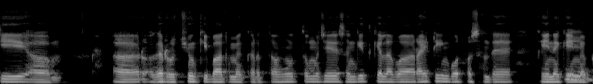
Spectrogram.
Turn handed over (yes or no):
no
